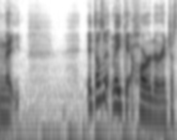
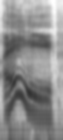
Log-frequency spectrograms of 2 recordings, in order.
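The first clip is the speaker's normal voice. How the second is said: normal talking voice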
